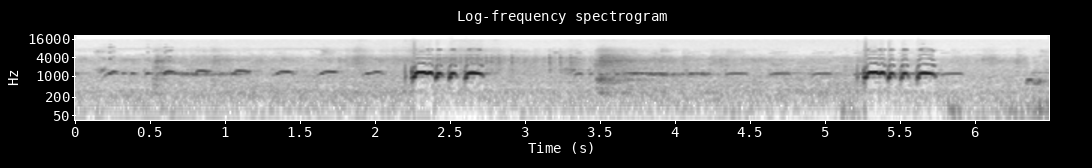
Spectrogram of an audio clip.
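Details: Local zebra dove song, used as a lure to make other doves start singing. Soft evenly spaced coos lead into two loud rolling bursts of four quick notes each, with a brief rustle in between.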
